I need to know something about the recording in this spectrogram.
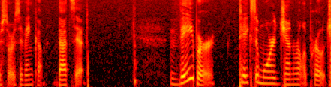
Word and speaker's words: Weber: a bit about Labor remember we pronounce the W as a v so when we come to Max Weber he provides a bit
